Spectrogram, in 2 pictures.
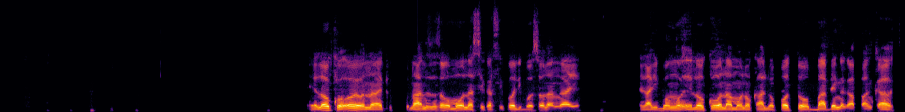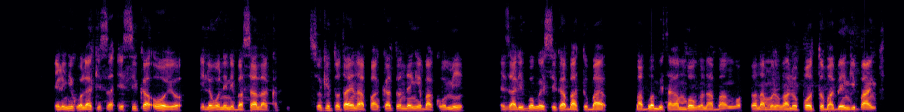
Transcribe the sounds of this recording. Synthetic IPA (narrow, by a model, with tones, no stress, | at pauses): e˨lɔ˦kɔ˨o˦jo˦n˨a˨za˦ko˨mɔ˦na˨na˨si˨ka˨si˨ko˦li˨bo˨so˦na˨ŋɡa˦i˦ | e˨za˨li˦bo˦ŋɡo˦e˨lɔ˦ko˦jo˦na˨mo˨nɔ˨ka˨lo˨po˦to˦ba˨be˦ŋɡa˨ka˨pa˨ŋka˦ʁto̥˨ | e˨li˨ŋɡi˦ko˨la˨ki˨sa˨ʔe˨si˦ka˦ʔo˦jo˦ | e˨lɔ˦kɔ˨ni˦ni˨ba˨sa˦la˨ka˨ | sɔ˦ki˦to˨ta˨li˦na˨pa˨ŋka˦ʁto˦nde˦ŋɡe˦ba˨ko˨mi˦ | e˨za˨li˦bɔ˦ŋɡo˦e˨si˦ka˦ba˨to˨ba˨ | ba˨bo˦mbi˨sa˨ka˨mbo˦ŋɡo˨na˨ba˨ŋɡo˦do˦na˨mo˨no˨ka˨lo˨po˦to˦ba˨be˦ŋɡi˦ba˦ŋɡi̥˨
